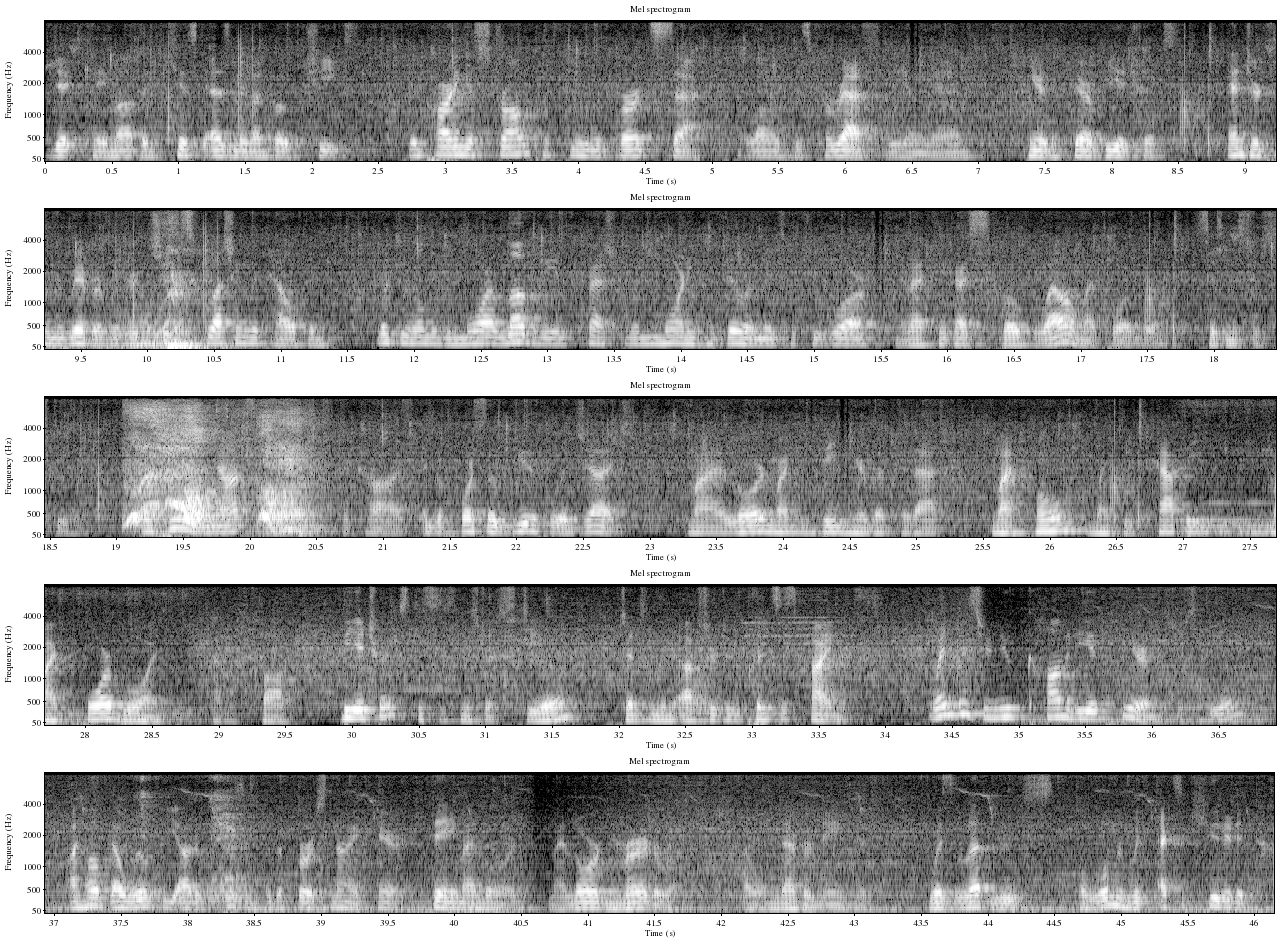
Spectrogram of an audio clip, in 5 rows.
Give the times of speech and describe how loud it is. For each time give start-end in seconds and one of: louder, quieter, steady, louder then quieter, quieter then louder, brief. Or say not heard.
0.0-46.1 steady.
